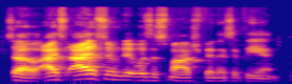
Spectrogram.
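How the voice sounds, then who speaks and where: A man hosting a casual wrestling panel discussion, talking in a halting, conversational way and often repeating himself. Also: mid-range voice, animated, a crowd in the background. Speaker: wrestling podcast host.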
